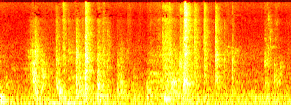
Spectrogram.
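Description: Faint scattered taps and rustles of hands handling watercolour paper pressed flat against a wooden board.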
